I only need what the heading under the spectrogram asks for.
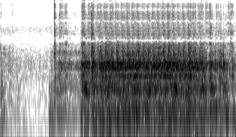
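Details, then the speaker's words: Second Penguin, little used, would not stay running after sitting over winter; cranking in forward gives a steady churning crank of about four beats a second that never catches. No spark in forward but spark in reverse, so dirty forward points are suspected. "so we have spark in Reverse so that leads me to believe there is a dirty set of forward points"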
